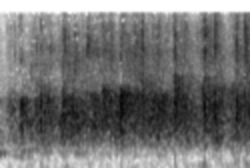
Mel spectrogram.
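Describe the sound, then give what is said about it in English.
Steady, sustained applause from an audience after a song, a dense wash of many hands clapping at an even loudness for the whole stretch, with no voices. “You sing like that and get an applause.”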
